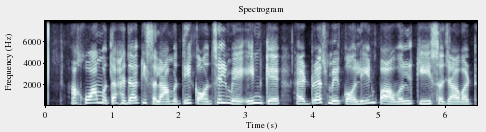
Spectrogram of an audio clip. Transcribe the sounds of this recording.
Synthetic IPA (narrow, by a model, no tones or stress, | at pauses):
ɐxʋaːmʊt̪ːəɦɪd̪akisɐlaːmət̪ikaːnsɪlmẽʔɪnkeɛːɖɾesmẽkɔːliːnpaːʋəlkisɐd͡ʒaːʋət̪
